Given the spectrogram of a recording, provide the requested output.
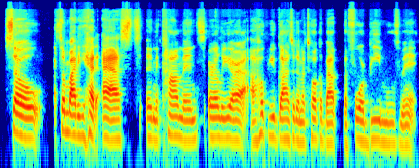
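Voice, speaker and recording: A hoarse woman, sick with a respiratory virus, making earnest, emphatic points as a guest on a livestream conversation. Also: deep voice, steady tone, normal speed, a little mellow, no echo, clean studio sound. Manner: earnest, emphatic, building points through repetition. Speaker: guest commentator.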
